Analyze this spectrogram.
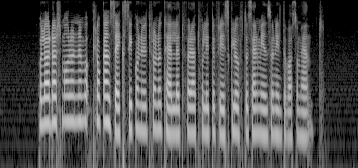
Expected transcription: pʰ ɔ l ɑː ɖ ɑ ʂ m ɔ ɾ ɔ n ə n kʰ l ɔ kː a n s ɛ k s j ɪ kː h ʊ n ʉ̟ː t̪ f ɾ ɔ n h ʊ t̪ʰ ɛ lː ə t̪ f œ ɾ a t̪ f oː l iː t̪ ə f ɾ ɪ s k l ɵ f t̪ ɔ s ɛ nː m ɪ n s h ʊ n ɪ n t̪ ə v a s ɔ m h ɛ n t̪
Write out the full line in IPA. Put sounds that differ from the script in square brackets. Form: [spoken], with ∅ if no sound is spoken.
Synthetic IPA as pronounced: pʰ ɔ l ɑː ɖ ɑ ʂ m ɔ ɾ ɔ n ə n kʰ l ɔ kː a n s ɛ k s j ɪ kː h ʊ n ʉ̟ː t̪ f ɾ ɔ n h ʊ t̪ʰ ɛ lː ə t̪ f œ ɾ a t̪ f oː l iː t̪ ə f ɾ ɪ s k l ɵ f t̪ ɔ s ɛ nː m ɪ n s h ʊ n ɪ n t̪ ə v a s ɔ m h ɛ n t̪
